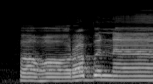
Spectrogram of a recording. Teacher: وقف کی صورت میں 2 زبر کی تنوین پہ وقف کی صورت میں 1 زبر گر جائے گا اور 1 زبر 1 الف مدہ میں بدل جائے گا. فغربنا، با ساکن ہے، با پر قلقلہ پیدا ہوگا اور را کی حرکت کے ساتھ ملا کر پڑھا جائے گا اور را موٹی پڑھی جائے گی. زبر کی حرکت ہے، الف مدہ بن رہا ہے، یہاں 1 الف کی مقدار کھینچ کر پڑھا جائے گا.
